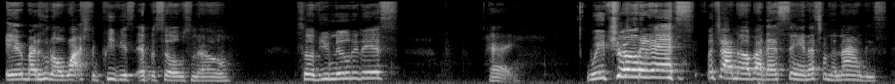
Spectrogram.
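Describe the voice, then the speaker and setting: Bright-voiced woman teaching the Bible casually. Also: fairly high pitch, fast. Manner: chatty and animated, full of asides to the audience.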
